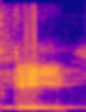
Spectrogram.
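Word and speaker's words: quay: And the last one is it's key.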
